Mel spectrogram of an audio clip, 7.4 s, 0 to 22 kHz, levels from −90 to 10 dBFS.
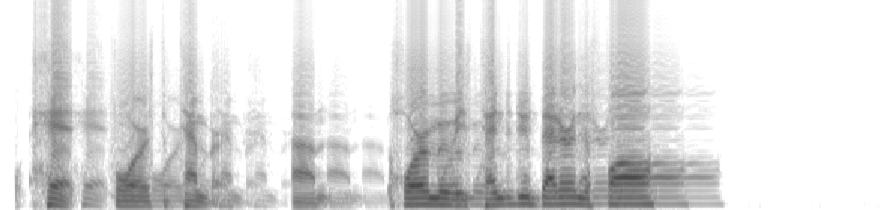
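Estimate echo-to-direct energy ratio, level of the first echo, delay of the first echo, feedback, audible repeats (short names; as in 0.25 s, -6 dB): -16.5 dB, -17.0 dB, 0.29 s, 26%, 2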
